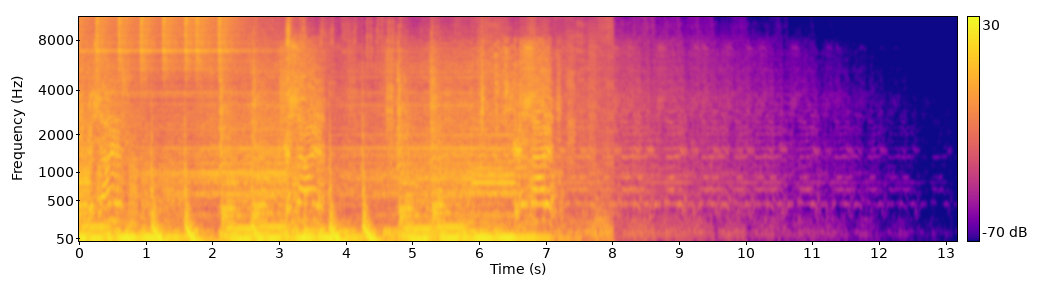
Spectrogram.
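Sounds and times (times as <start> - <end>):
rap music: 0.0 - 9.1.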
